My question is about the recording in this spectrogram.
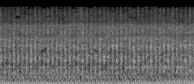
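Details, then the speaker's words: Isuzu Panther automatic diesel, after a ring and valve-seal rebuild, fully warm idle during a road test: even clatter with no misses or stumbles, and no exhaust smoke visible at idle. Healthy. "aman sehat walafiat nggak ada masalah"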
